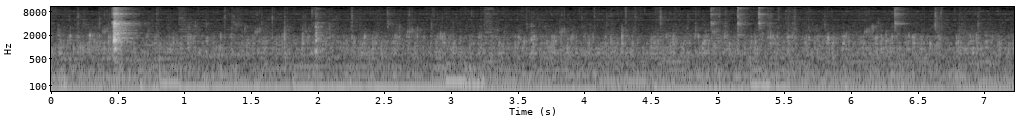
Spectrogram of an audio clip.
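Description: Pot of lentil dal simmering on a gas burner, with small bubbling pops over a steady bed of noise. A single sharp click comes about half a second in.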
